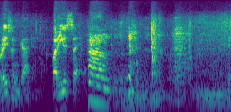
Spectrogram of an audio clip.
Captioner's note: Gargon Grunts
